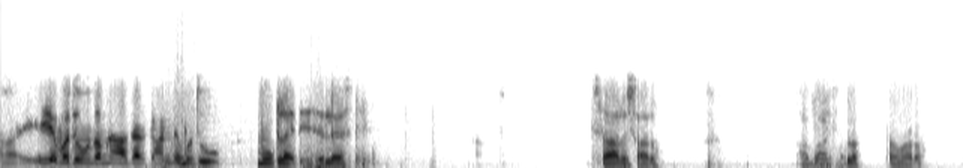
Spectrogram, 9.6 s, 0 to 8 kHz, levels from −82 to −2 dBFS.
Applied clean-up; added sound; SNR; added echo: neural mask model RNNoise.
